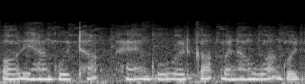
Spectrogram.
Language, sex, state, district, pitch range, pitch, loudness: Hindi, female, Bihar, Samastipur, 240-250 Hz, 240 Hz, -13 LUFS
